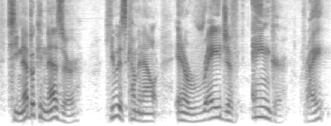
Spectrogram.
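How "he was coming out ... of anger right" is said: usual speaking voice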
